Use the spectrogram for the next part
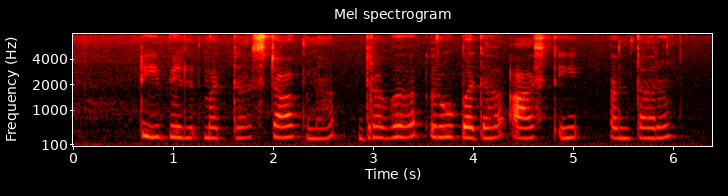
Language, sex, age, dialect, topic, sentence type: Kannada, female, 25-30, Dharwad Kannada, banking, statement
